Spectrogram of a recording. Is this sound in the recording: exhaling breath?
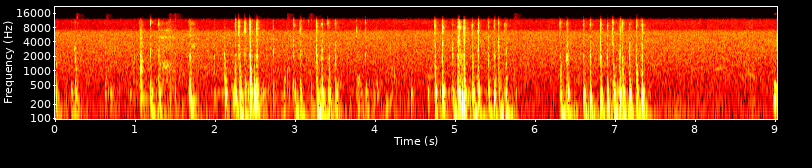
no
